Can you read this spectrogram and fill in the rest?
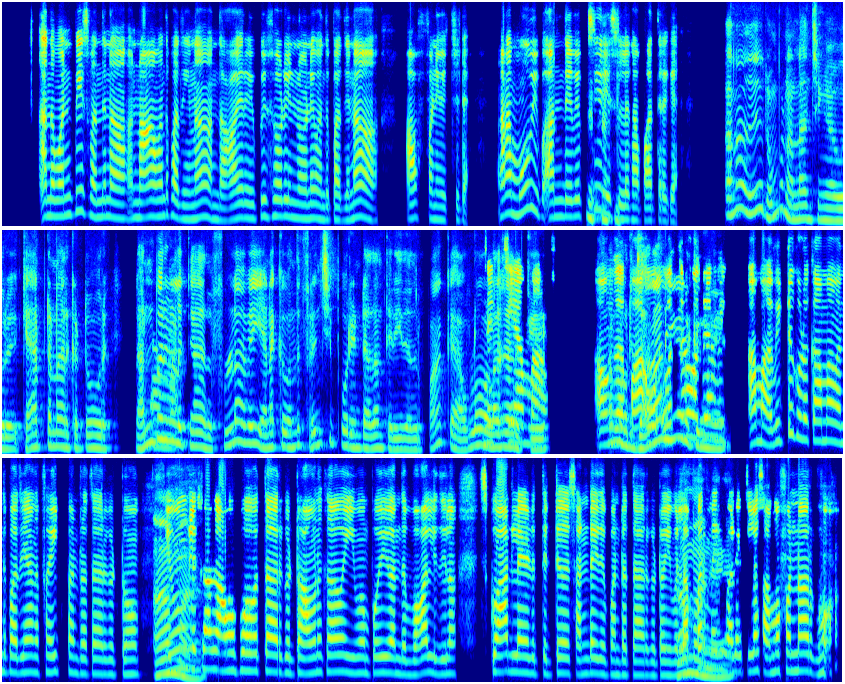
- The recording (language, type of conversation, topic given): Tamil, podcast, உங்கள் பிடித்த பொழுதுபோக்கைப் பற்றி சொல்ல முடியுமா?
- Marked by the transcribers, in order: in English: "ஒன் பீஸ்"; in English: "எபிசோடுன்னொனே"; in English: "மூவி"; other noise; laugh; in English: "வெப் சீரியஸ்ல"; in English: "கேப்டனா"; "நண்பர்களுக்குத்தேன்" said as "நண்பர்களுத்தேன்"; in English: "ஃபுல்லாவே"; in English: "ஃபிரண்ட்ஷிப் ஓரியன்ட்டா"; joyful: "ஆமா ஒரு ஜாலியா இருக்குங்க"; in English: "ஃபைட்"; in English: "ஸ்குவாட்ல"; in English: "ஃபன்னா"; laughing while speaking: "இருக்கும்"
